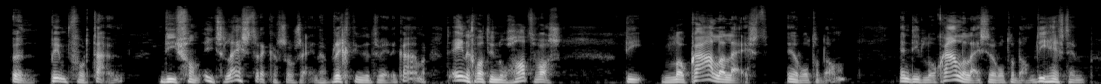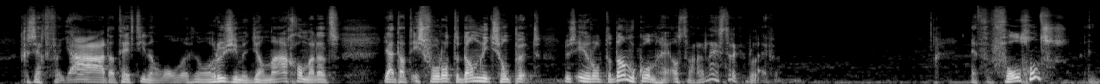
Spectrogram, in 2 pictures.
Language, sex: Dutch, male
